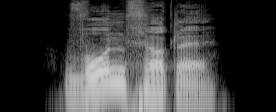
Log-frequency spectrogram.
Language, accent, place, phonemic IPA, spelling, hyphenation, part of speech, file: German, Germany, Berlin, /ˈvoːnˌfɪʁtəl/, Wohnviertel, Wohn‧vier‧tel, noun, De-Wohnviertel.ogg
- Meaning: residential area, residential district, residential neighborhood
